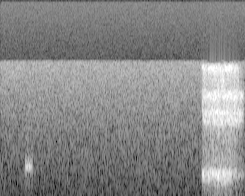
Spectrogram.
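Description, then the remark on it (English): A single loud, abrupt sneeze from someone getting a little bit of a cold bursts out near the end after a few seconds of near silence, over in about half a second. “Excuse me. Bless you.”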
